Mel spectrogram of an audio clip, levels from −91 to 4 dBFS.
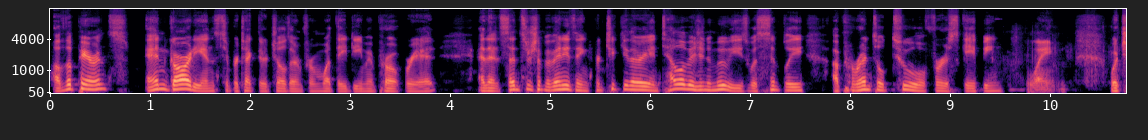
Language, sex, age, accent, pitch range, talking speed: English, male, 30-49, American, 115-160 Hz, 185 wpm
